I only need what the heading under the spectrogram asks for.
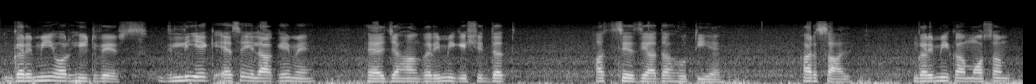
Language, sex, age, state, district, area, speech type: Urdu, male, 18-30, Delhi, East Delhi, urban, spontaneous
